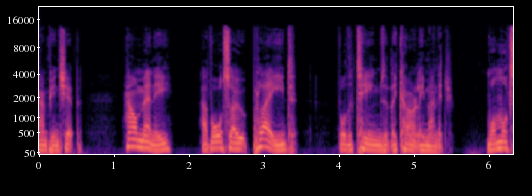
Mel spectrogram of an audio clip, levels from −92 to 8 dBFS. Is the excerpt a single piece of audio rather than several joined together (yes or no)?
yes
